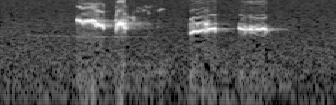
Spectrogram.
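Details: Song of an orange-headed thrush, played as a lure to prompt a bird that has stopped singing: two pairs of bright whistled notes, the first sliding down from high to mid pitch, the second more level and warbling, clean background.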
